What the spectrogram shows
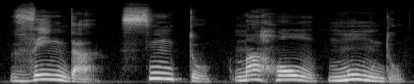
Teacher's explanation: mesma forma que nós temos as vogais orais nós temos também as vogais nasais que são aquelas que parece que a gente tá apertando no nariz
